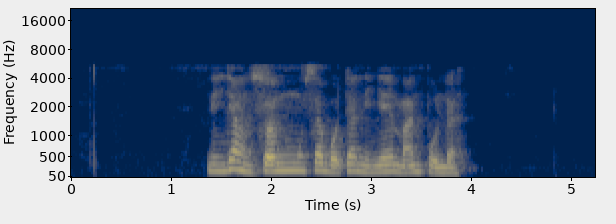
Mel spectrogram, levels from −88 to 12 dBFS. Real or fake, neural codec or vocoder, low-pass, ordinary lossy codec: real; none; 5.4 kHz; AAC, 32 kbps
